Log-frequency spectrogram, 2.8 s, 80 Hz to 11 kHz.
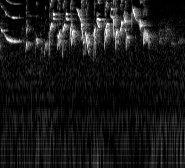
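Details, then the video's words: European goldfinch singing a rapid, continuous sequence of bright tinkling and twittering notes, lively and unbroken for about two seconds. "GOLDFINCH SINGING 1H Chant Chardonneret اسمع واستمتع صوت الحسون البري Jilguero Campero"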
